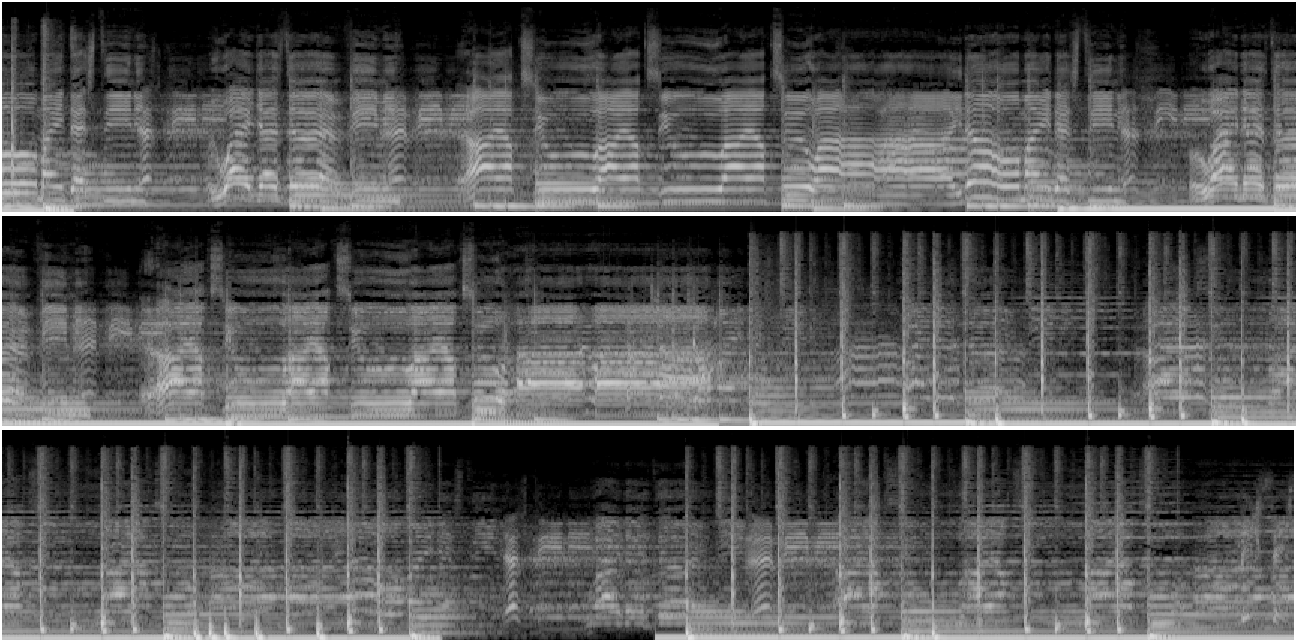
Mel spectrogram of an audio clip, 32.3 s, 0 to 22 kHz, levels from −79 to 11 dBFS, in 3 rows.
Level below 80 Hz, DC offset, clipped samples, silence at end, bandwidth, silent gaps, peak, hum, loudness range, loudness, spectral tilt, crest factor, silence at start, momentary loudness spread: -14 dBFS; under 0.1%; under 0.1%; 0 s; 16 kHz; none; 0 dBFS; none; 3 LU; -13 LUFS; -5.5 dB/octave; 12 dB; 0 s; 7 LU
